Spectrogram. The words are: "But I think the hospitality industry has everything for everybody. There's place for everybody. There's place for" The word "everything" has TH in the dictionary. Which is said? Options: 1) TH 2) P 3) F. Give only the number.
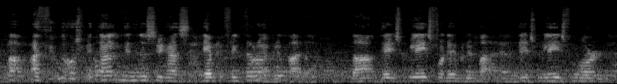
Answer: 3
